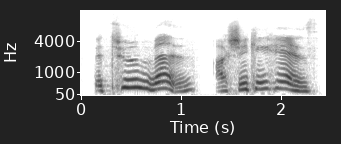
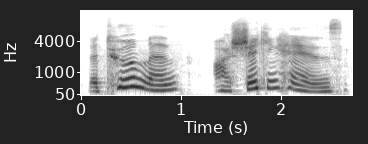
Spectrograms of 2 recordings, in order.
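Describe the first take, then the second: First: Slow and softer repeat; slow model reading. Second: Slow, careful example sentence; slow model reading. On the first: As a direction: repeat the sentence slowly for students. (慢速轻声重复例句) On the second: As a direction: read it out slowly for the class. (慢速示范例句) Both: Shown as a demonstration.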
